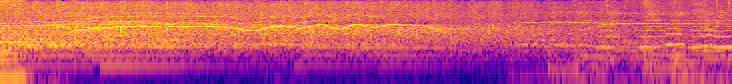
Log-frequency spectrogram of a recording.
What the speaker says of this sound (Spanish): con el caluroso aplauso del público presente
